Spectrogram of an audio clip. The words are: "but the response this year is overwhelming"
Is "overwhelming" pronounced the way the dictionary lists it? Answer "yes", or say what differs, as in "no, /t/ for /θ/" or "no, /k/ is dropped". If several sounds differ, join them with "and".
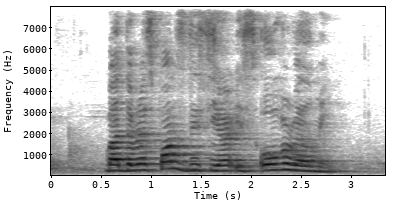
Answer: yes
